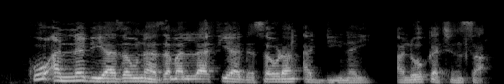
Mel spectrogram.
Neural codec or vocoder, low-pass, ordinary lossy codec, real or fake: autoencoder, 48 kHz, 128 numbers a frame, DAC-VAE, trained on Japanese speech; 19.8 kHz; AAC, 24 kbps; fake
